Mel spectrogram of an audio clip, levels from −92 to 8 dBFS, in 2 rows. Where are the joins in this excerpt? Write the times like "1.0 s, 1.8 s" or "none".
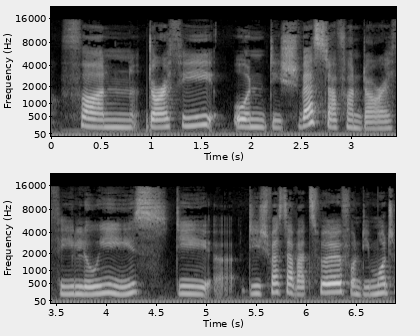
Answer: none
